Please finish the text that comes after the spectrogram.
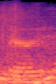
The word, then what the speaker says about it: Marii: Hi everyone, my name is Marii, spelled with 2 I's but pronounced just like normal Mary.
